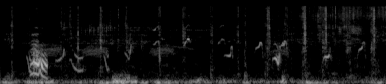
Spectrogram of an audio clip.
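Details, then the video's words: Young grey francolins give a loud wavering cheep, then a string of thin, softer chirps at uneven intervals, with a steady low background hum. "teetar k bachon ki awaz"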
